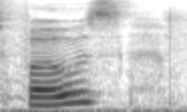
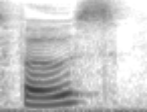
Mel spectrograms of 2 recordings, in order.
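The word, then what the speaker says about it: Phos: temple and they his his god is foes i think that's how you pronounce it p-h-o-s foes and he basically there's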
